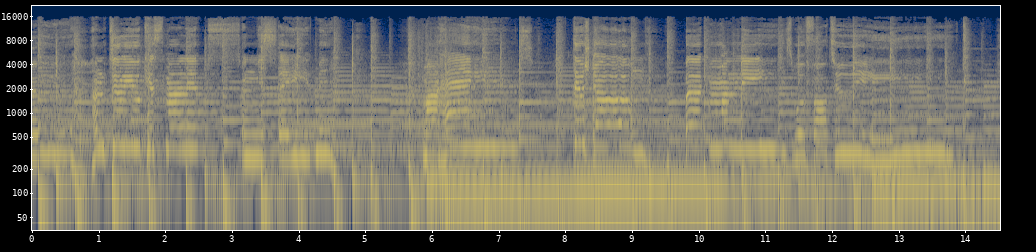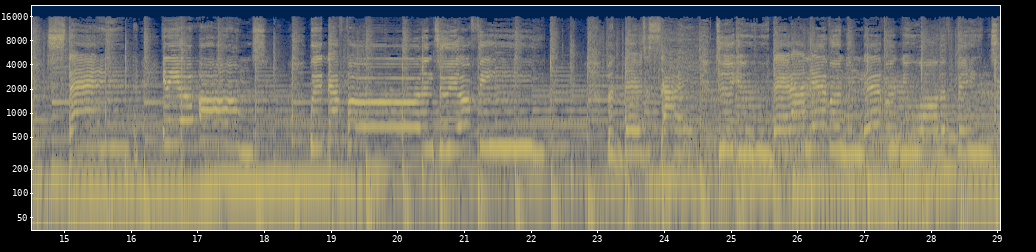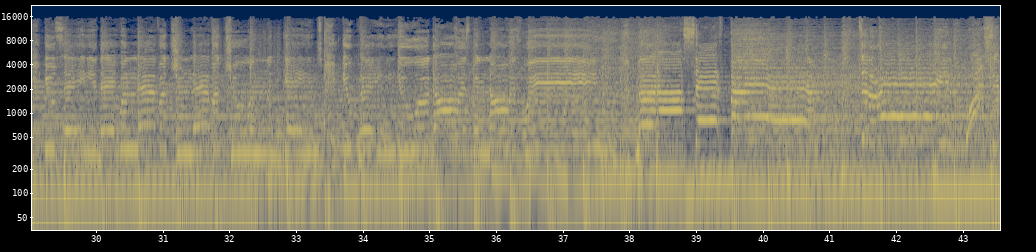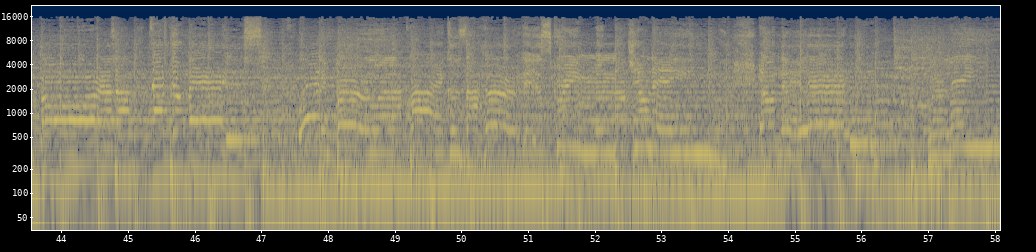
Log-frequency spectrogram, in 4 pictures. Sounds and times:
Music: 0.0s - 58.0s.

